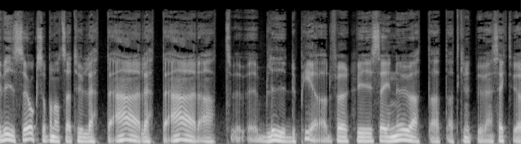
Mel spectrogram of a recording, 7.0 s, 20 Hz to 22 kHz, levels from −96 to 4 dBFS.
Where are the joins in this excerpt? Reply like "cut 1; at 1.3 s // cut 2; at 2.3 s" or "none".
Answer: cut 1; at 1.9 s // cut 2; at 4.7 s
